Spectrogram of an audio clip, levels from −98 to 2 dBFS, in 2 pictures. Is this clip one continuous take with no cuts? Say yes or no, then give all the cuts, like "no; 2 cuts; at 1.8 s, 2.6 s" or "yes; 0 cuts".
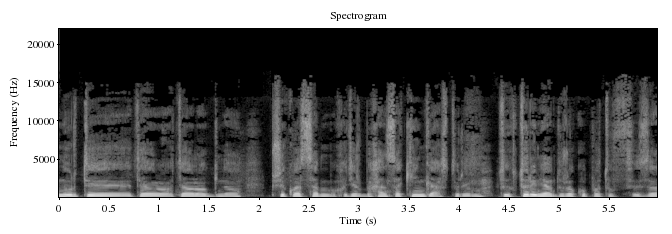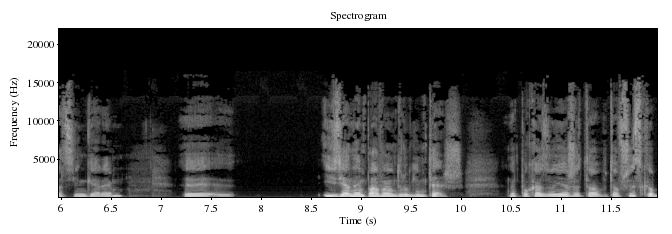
yes; 0 cuts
